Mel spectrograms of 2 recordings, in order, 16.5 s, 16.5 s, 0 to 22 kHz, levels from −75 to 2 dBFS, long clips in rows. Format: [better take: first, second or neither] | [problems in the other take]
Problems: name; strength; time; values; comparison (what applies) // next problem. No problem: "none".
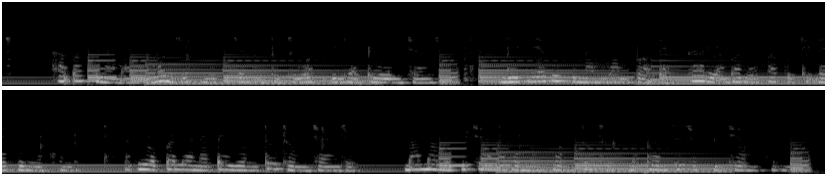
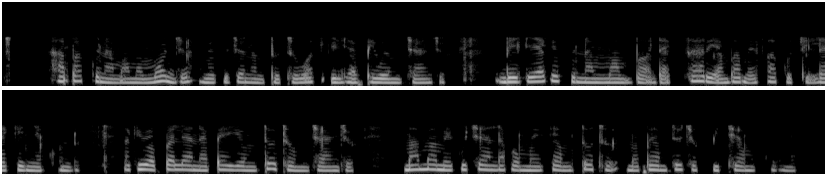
second | background sound (Piano); 5 dB below the speech // room echo; dies away in 0.4 s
